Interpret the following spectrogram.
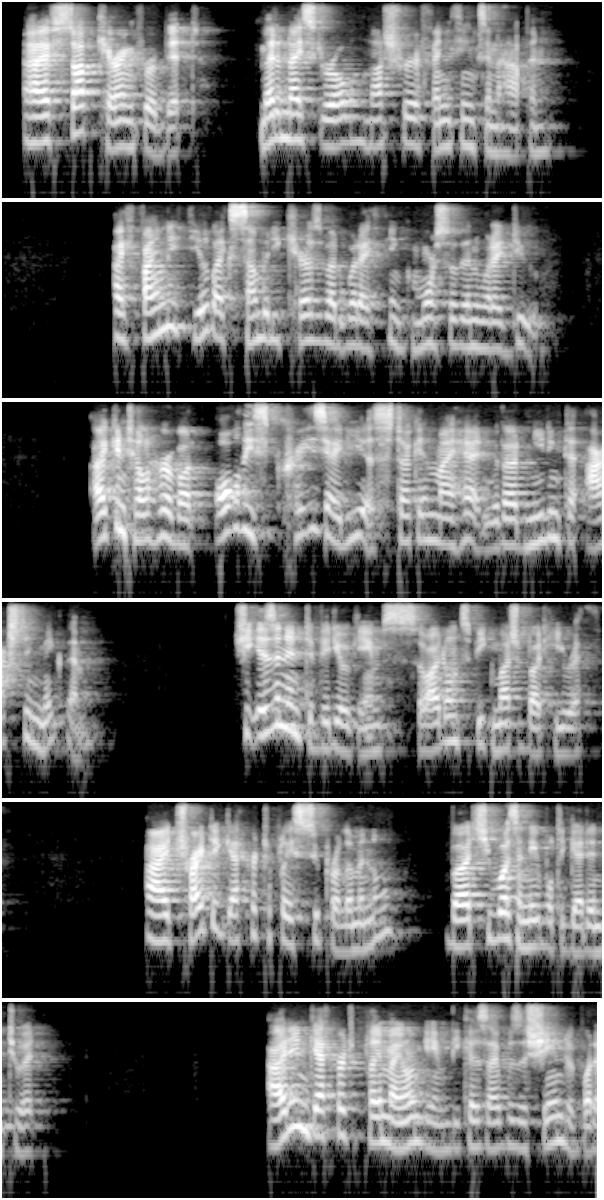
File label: voice, narration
